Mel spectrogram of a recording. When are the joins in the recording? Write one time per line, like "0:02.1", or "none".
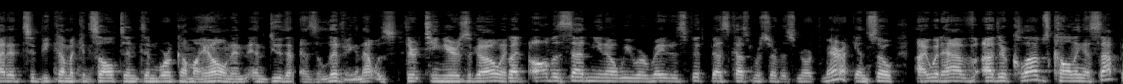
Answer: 0:05.0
